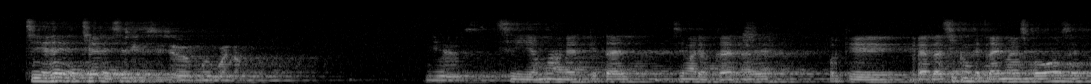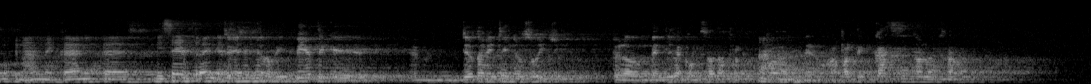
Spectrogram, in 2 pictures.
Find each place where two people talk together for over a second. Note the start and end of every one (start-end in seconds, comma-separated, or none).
none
